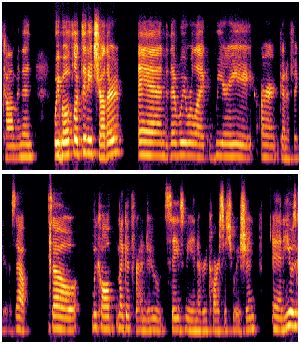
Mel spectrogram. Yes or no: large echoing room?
no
